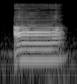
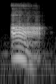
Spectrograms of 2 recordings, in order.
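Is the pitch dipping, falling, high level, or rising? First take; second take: high level; falling. First: The pitch stays high, level and long. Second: The pitch falls sharply from high to low. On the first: "그러면 길게 아, 아, 이게 1성이 되겠죠" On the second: "세게 아"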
